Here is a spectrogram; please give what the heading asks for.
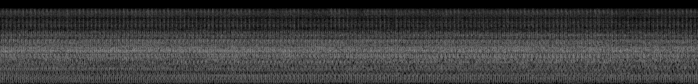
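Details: Wilesco D-18 tabletop steam engine running outdoors in a back garden: fast, even hissing chuff with a fine steady beat, no knocking or stumbling; normal smooth running.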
